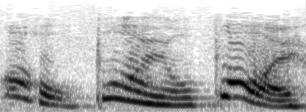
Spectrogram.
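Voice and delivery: usual speaking voice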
